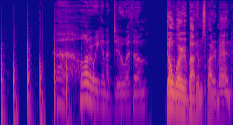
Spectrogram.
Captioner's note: sigh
